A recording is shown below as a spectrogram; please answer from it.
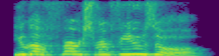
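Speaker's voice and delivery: high, loud excited call; excited agent. Retold or imitated. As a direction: burst in with good news. Agent announcing news.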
